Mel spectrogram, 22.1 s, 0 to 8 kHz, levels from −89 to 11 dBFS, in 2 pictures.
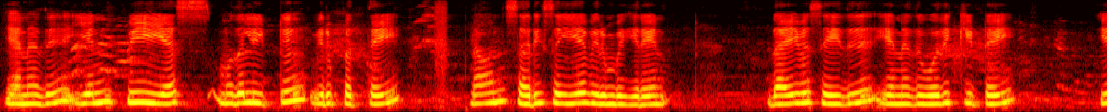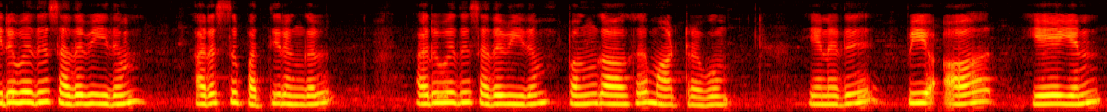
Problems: none marked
